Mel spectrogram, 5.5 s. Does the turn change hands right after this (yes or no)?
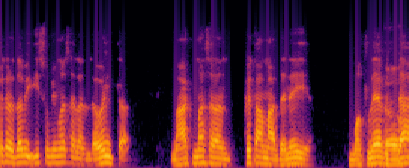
no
